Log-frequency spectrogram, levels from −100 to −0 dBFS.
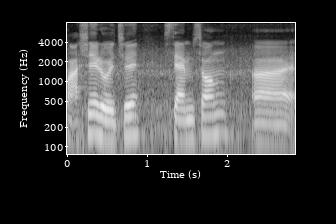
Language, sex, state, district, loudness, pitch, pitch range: Bengali, male, West Bengal, North 24 Parganas, -15 LUFS, 140 Hz, 115-150 Hz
